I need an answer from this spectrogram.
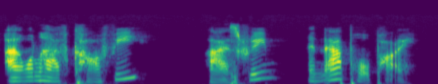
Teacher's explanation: because the speaker is making lists of items in the sentence both rising and falling intonation has to be made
